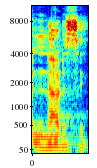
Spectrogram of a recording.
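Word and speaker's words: nurse: एन यू आर एस ई इसे पढ़ेंगे नर्स।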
